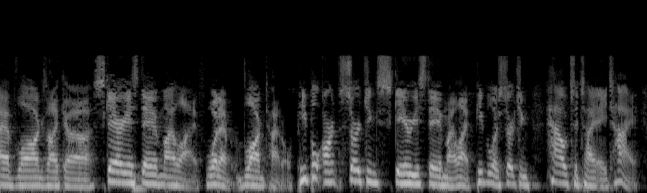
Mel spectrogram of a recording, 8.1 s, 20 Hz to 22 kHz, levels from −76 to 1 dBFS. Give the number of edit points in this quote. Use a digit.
0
